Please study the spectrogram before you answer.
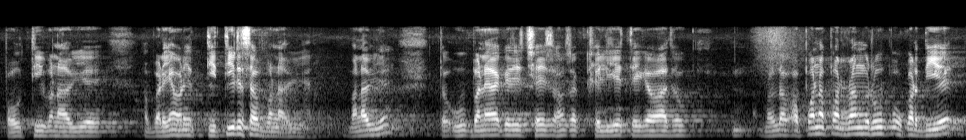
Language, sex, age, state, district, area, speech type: Maithili, male, 45-60, Bihar, Supaul, rural, spontaneous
